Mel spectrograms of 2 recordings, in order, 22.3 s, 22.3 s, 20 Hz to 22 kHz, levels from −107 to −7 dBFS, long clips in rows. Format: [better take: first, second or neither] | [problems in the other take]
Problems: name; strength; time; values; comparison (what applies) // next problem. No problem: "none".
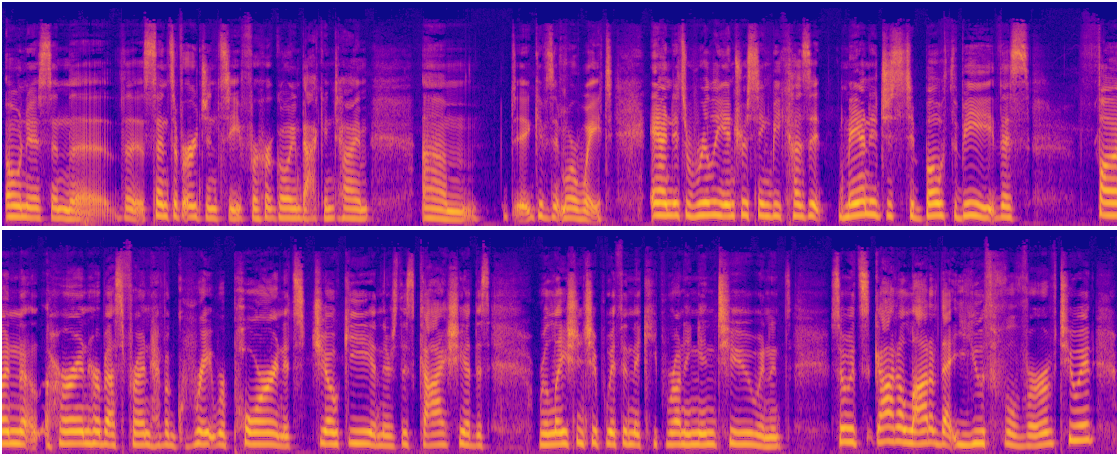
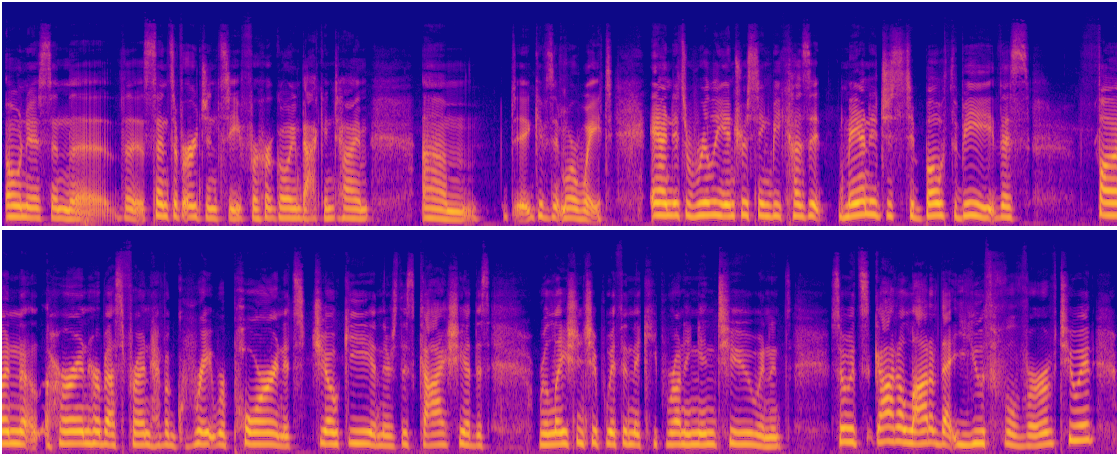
first | muffled; slightly; fading above 4 kHz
